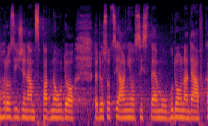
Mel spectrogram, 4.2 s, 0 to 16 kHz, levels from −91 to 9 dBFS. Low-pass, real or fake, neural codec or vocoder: 14.4 kHz; fake; vocoder, 44.1 kHz, 128 mel bands every 512 samples, BigVGAN v2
